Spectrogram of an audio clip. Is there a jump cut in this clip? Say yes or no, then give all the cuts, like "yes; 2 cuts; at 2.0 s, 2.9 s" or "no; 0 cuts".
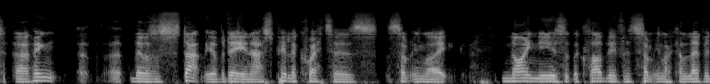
no; 0 cuts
